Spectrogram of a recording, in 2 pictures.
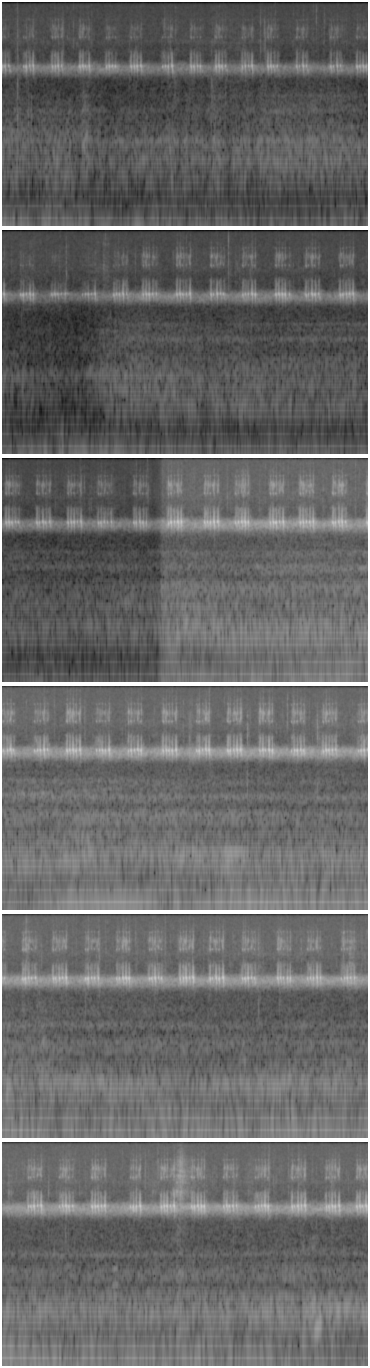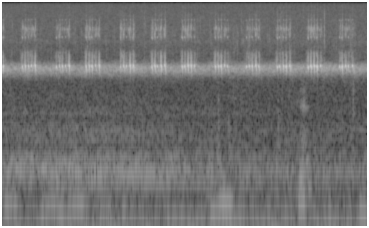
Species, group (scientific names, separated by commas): Gryllus campestris, Orthoptera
